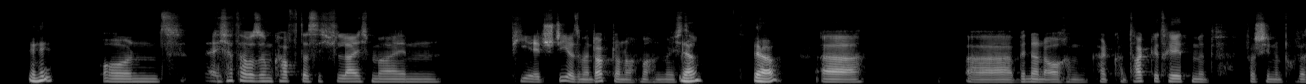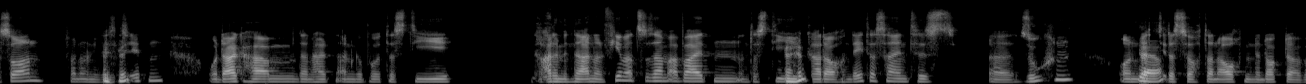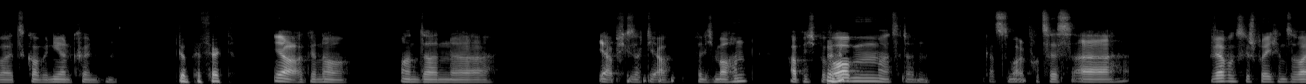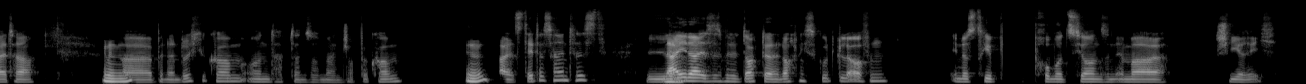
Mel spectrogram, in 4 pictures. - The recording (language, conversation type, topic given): German, unstructured, Wie bist du zu deinem aktuellen Job gekommen?
- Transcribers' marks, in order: none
